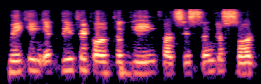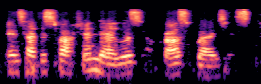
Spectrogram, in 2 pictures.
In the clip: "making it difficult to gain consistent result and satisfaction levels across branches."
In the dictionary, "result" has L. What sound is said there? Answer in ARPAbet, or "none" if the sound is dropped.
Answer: none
